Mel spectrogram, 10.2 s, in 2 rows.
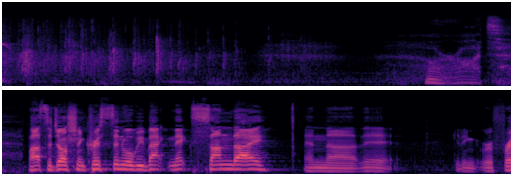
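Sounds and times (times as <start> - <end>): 
audience cheering and applauding: 0.0 - 2.5
speech: 4.2 - 10.1.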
